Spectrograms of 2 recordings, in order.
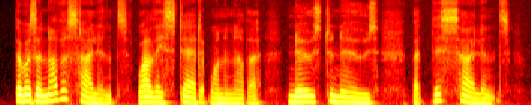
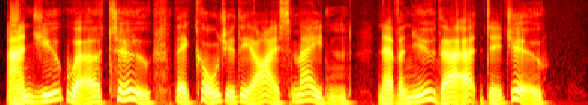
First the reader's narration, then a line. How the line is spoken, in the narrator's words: sneered Nanny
